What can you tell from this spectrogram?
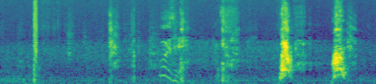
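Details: Eighteen-month-old Staffie named Vinnie reacting warily to a balloon: a falling, whiny vocal sweep, then two strong barks close together near the end, with a person's voice in between.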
